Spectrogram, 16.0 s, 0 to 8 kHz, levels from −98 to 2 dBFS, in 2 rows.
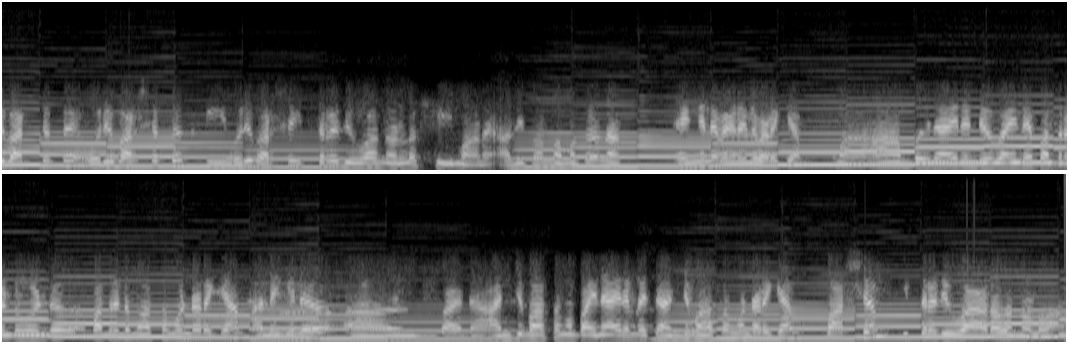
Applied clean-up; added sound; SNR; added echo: none; Wind instrument, woodwind instrument; 3 dB; none.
